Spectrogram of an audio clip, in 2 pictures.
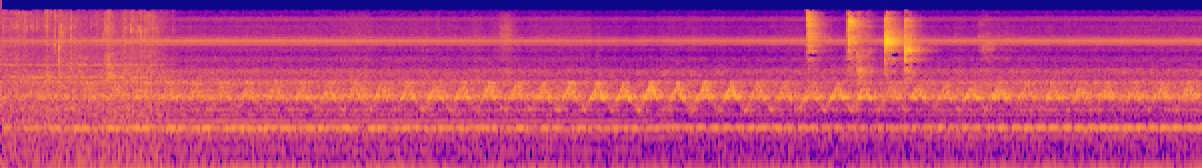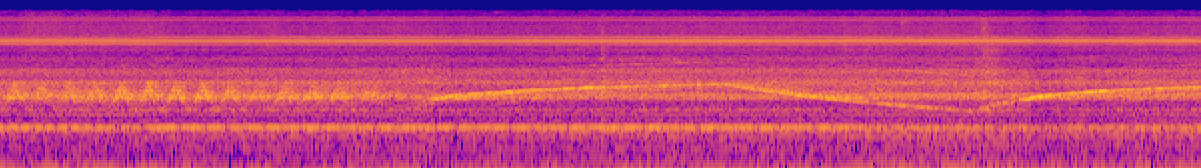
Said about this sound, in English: sirens fitted to the emergency vehicles in Brussels have always been clearly present in the sonic environment.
